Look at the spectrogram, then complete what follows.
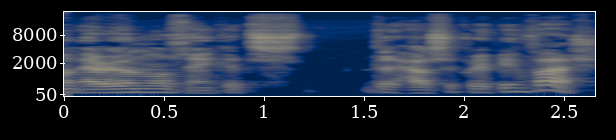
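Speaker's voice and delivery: ordinary delivery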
